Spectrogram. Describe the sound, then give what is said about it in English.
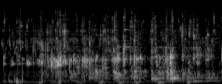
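Liquid pours steadily into a glass, a continuous gurgling splash with a faintly rising pitch as it fills, heard alone without any talking. “she would listen and smile, pouring him another drink.”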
